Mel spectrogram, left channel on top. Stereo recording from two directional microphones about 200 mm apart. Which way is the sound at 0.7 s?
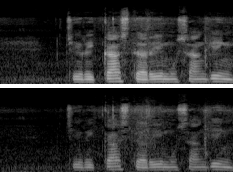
15° left (ahead or behind).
